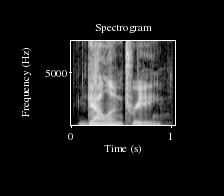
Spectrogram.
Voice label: "gallantry", voice, English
